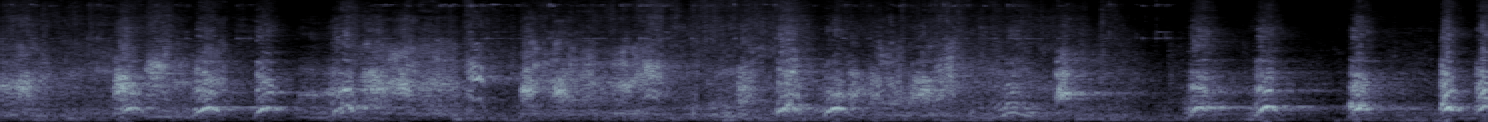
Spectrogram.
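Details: Dog barking in soft, pleasant-sounding barks, repeated in irregular bursts, with several bark-like calls over about nine seconds; background is busy with broadband noise throughout.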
